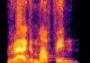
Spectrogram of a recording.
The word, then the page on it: Ragamuffin: Indian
